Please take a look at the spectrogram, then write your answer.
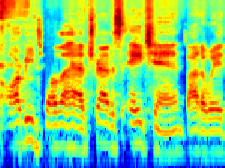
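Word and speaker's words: Etienne: 12 I have Travis a Chan by the way that is the Louisiana pronunciation is a Chan um rb11 from madre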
